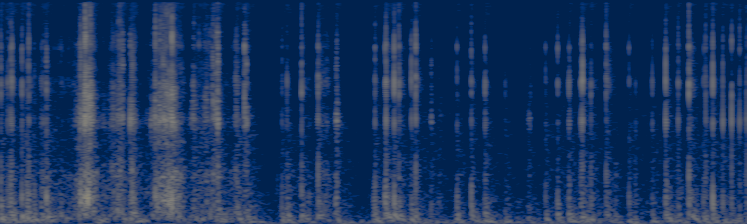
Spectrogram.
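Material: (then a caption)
Plastic. Long nails scratch and tap the lid and labeled side of a plastic cosmetic pad jar resting on a bed. The result is a quiet, irregular stream of crisp, bright clicks and scratchy rustles with a few louder crinkly swipes. Each tap dies away almost instantly.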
